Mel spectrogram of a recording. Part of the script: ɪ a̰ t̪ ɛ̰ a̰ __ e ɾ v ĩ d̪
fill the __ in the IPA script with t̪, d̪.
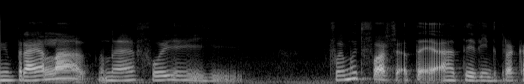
t̪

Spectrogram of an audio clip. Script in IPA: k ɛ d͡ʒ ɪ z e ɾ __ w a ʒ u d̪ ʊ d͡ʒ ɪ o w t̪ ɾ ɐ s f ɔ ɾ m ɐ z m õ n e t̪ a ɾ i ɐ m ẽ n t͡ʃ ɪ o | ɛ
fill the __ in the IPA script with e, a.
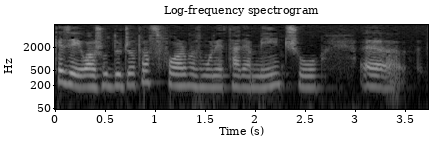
e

